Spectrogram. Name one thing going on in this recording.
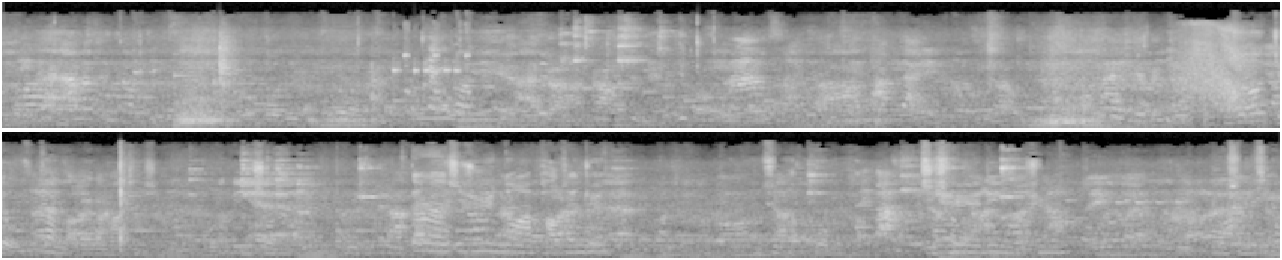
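A second boy answers casually close by.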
